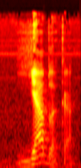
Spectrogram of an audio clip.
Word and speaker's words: яблоко: Então nesse caso aqui, яблоко, a sílaba tônica está no ya.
